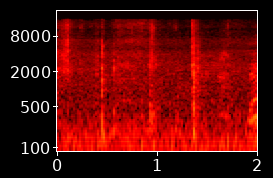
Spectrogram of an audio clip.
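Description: Four light, sharp clicks about half a second apart, over a steady low background hum.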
